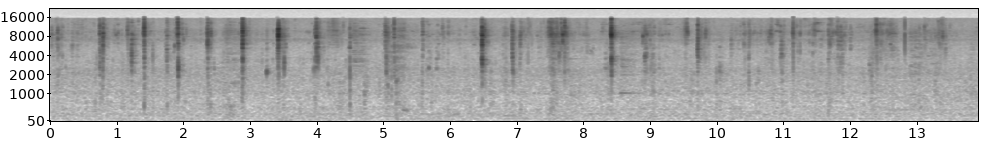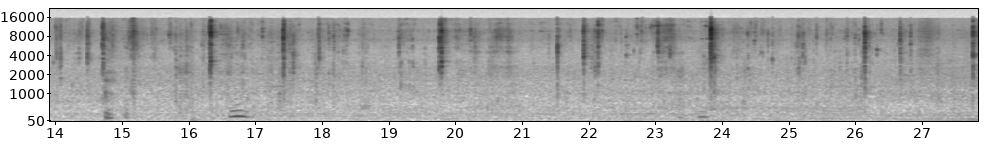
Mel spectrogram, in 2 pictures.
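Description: Faint chewing and biting of mutton curry and roti eaten by hand, with many short wet mouth clicks and smacks scattered throughout and a few brief low murmurs past the middle.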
